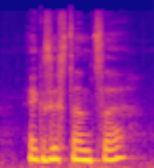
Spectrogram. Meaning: existence
- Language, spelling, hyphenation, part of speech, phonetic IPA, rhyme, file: Czech, existence, exi‧s‧ten‧ce, noun, [ˈɛɡzɪstɛnt͡sɛ], -ɛntsɛ, Cs-existence.ogg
